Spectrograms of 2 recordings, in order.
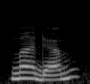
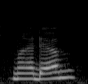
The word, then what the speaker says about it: madame: Ya, kita ulang lagi pengucapannya ya. Yang pertama, monsieur. Yang kedua, madame. Dan yang terakhir, mademoiselle. Monsieur, madame, mademoiselle.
